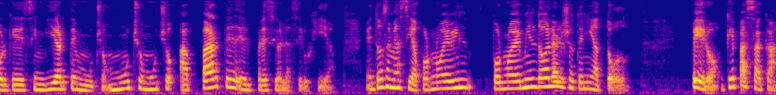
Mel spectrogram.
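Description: Against a silent background in a very clean recording, a woman at medium pitch speaks at a fairly slow pace, somewhat breathy, with lively intonation. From Uruguay. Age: 40s. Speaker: vlogger. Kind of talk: personal vlog. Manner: casual, filler-heavy.

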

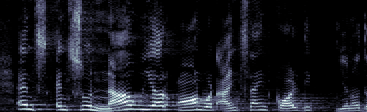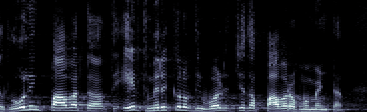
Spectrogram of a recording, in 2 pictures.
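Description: Lively in intonation and very fast in pace, a man speaks at a high pitch. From India. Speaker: keynote speaker, investor and politician. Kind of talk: keynote speech. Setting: conference stage with audience. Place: stage. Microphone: podium.

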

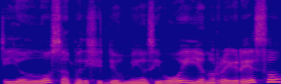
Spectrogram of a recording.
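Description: Against a quiet background, the voice swings very widely in pitch. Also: woman. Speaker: social media content creator; podcast guest. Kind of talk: casual interview chat. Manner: fast. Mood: amused, lively. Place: studio. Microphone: studio mic.

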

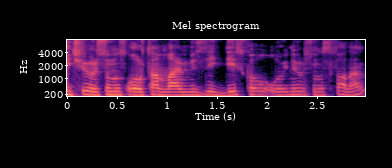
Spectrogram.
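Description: A man speaks in a plain, everyday voice at a fairly high pitch and moderate pace. The recording is very clean, with a silent background. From Turkey, Hatay. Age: 20s. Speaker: card magician. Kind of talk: live magic demonstration. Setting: voice call on a livestream.

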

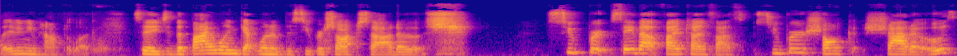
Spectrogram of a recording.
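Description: Over light background noise, a woman speaks fairly quickly in a bright, sharp tone with ordinary pitch variation. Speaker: beauty vlogger. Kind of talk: casual vlog chat. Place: home room. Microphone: phone near.

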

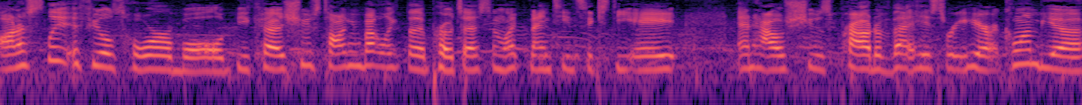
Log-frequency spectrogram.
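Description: Delivered at a fairly quick pace with fairly even intonation, the speech has a dry sound with no echo and light background noise. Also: woman, high pitch for a woman. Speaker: university student. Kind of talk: street interview. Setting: outdoors at a campus protest. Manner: casual, uses 'like' often. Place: open country.

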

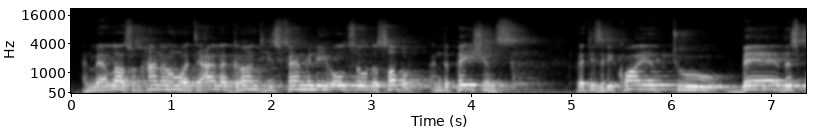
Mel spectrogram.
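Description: Audible room echo surrounds a man whose high-pitched voice keeps a fairly even intonation. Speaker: speaker. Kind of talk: sermon. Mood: solemn, sorrowful. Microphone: podium.

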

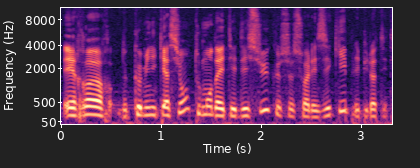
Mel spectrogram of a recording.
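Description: The sound is dry, with no echo. A man is speaking. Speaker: podcast co-host. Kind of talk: commentary discussion. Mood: critical, measured. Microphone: headset.

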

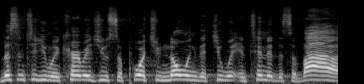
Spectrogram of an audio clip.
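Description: Against a quiet background, a man talks high-pitched at a fairly quick pace. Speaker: poet. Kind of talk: spoken word poetry performance. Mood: earnest, emotional, uplifting. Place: studio. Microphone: lapel.

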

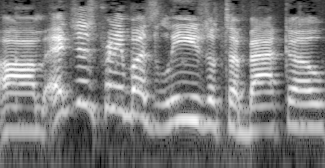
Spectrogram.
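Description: A man's raised, projected voice, high-pitched with a bright, sharp tone. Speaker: tobacco review youtuber. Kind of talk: casual review chat.

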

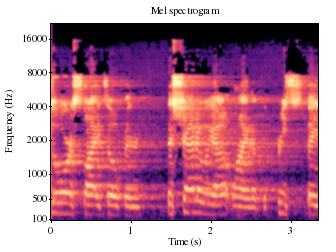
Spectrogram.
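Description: A passage is read aloud in a natural voice.

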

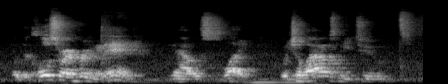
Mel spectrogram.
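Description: Audible room echo colors the recording. The man talks at a moderate speed. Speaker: grappling coach. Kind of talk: tutorial. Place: gym.

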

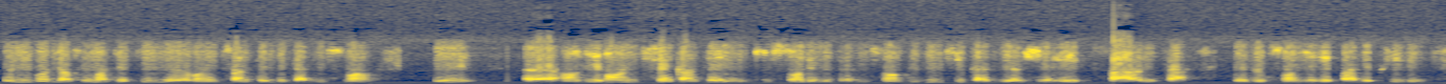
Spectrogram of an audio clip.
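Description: Noticeable background noise fills the recording. A man talks through it at a fairly quick pace. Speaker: government minister. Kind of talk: interview. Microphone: poor line.

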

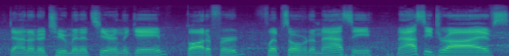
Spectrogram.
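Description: Music plays behind a man speaking at a medium pitch. His tone is energetic. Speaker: play-by-play commentator. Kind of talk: live sports commentary. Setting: broadcast from arena. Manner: rapid-fire, clipped play-by-play, calling each pass, drive and shot as it happens; energetic, steady broadcast delivery.

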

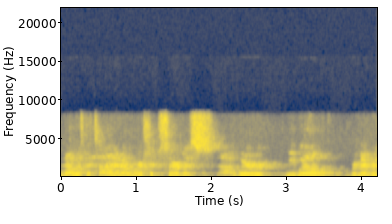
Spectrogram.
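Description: There is audible echo from the room. The man's voice is high-pitched. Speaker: worship leader; presiding minister. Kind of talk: liturgy. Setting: church. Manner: formal. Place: church. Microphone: camera far.

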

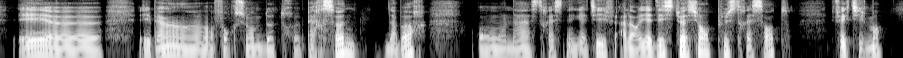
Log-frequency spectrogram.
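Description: A man's fairly low, dark, mellow voice at a fairly slow pace, with ordinary pitch variation and long, frequent pauses, in a very clean recording with a silent background and a dry, close sound with no echo. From northern France, Nord (Armentières). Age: 50s. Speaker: anaesthetist doctor. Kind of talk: interview. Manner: halting.

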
